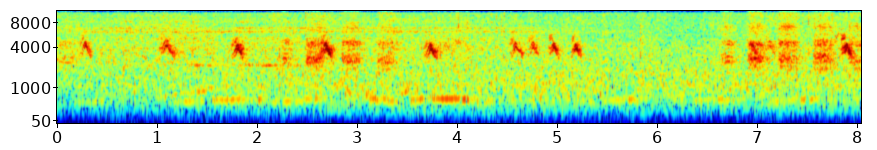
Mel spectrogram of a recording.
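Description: Birds calling: short, sharp, high chirps every second or so, some in quick clusters, over a lower note repeated steadily about twice a second.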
